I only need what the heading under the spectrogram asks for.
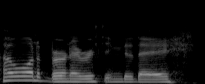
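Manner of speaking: usual speaking voice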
